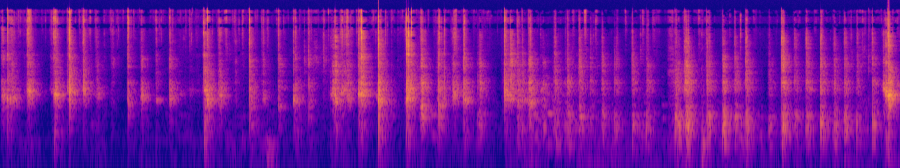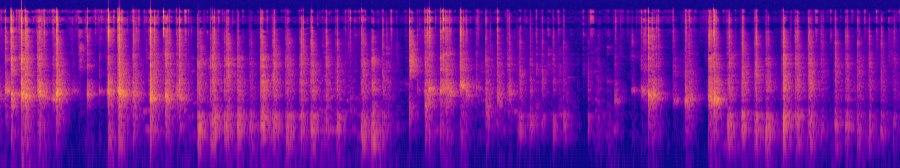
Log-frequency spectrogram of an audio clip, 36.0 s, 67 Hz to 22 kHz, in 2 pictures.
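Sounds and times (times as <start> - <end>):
chalk being chewed: 0.0 - 10.7.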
